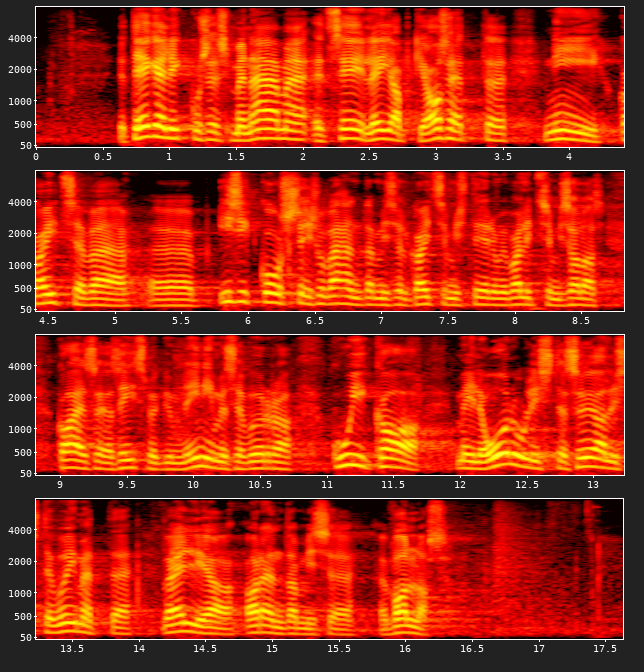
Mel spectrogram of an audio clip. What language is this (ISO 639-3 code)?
est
